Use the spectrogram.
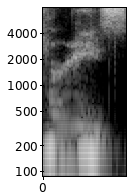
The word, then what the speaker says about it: Hariz: Did I pronounce that correctly? I did. Hariz. Yeah. It's Hariz.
